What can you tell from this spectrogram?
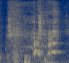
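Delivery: a quick high laugh, mostly breath; high burst of laughter. Real, not acted. Laughing at her own good grade, a high laugh.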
